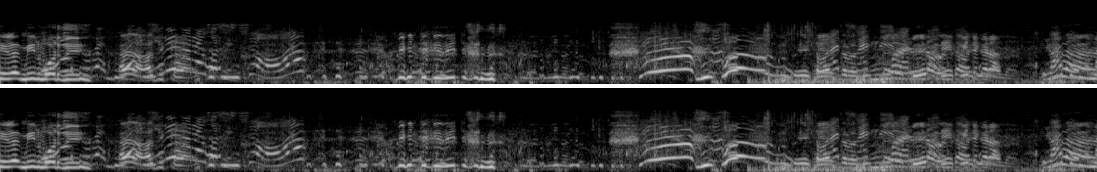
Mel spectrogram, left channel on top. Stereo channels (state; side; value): identical; both; correlation 1.00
